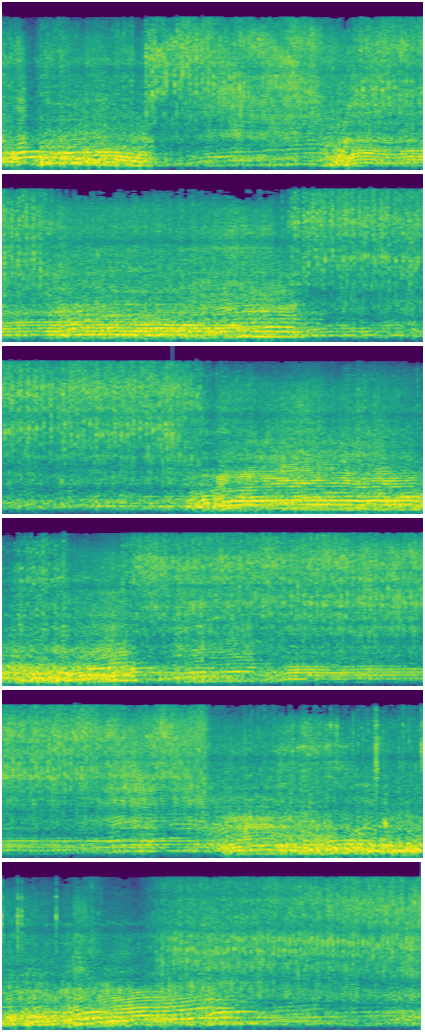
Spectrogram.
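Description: Engines of several small demolition-derby cars revving hard and easing off over and over, their pitch rising and falling, with the occasional bang of cars ramming each other.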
